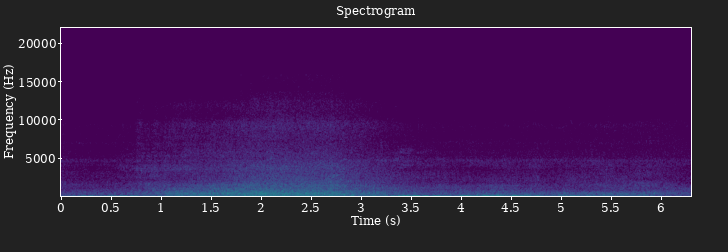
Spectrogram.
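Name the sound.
waves on a beach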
